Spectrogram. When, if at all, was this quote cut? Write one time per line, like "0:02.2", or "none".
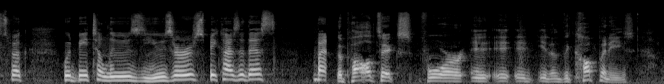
0:03.3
